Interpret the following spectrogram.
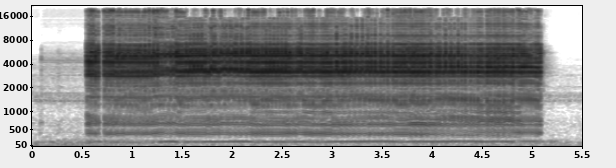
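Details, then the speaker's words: Direto motor jamming: a harsh buzzing grind starts abruptly, holds steady for about four and a half seconds, then cuts off as the motor gets stuck. "Here you will hear the noise, grinding noise that it makes as the motor gets stuck."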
